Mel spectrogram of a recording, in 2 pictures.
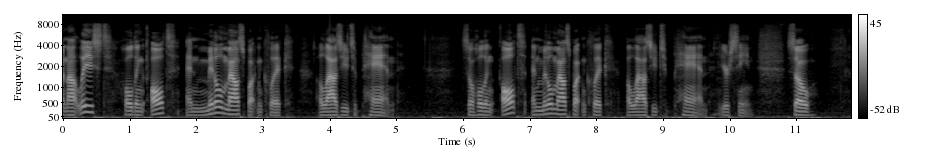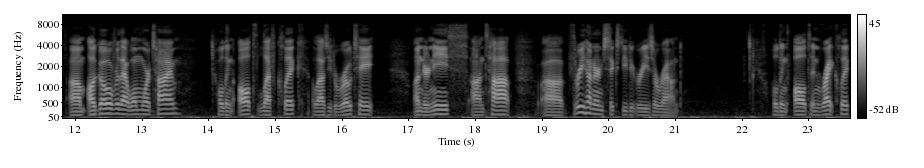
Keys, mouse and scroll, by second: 2.3 alt+click, 6.1-7.3 alt+drag, 7.9-10.8 alt+middle drag, 10.8-11.9 alt+right drag, 14.8-22.3 alt+drag, 23.2 alt+middle click, 23.5-23.6 alt+drag.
